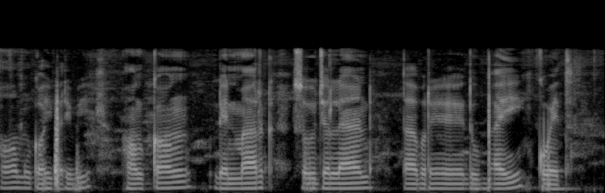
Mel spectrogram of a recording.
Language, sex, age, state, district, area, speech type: Odia, male, 30-45, Odisha, Kendujhar, urban, spontaneous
